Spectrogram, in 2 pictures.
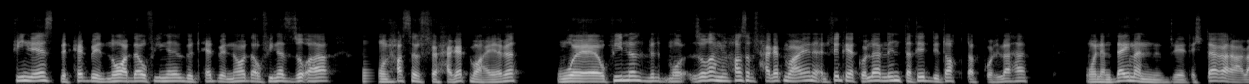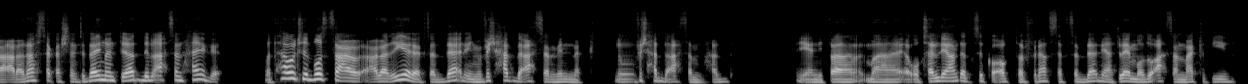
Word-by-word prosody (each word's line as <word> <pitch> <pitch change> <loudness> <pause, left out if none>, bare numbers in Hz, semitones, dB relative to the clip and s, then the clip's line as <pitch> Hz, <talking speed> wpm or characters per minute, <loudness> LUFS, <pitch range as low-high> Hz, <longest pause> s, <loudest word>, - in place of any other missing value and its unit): في 175 0 +2
ناس 175 -1 +3
بتحب 165 0 -2
النوع 150 +2 +4
ده 155 +1 +2
وفي 155 +1 -2
ناس 155 +1 +1
بتحب 145 +1 -3
النوع 140 +4 +1
ده 145 -4 -2
في 150 - -4
ناس 160 0 +1
ذوقها 155 +3 +2 0.5
منحصر 125 +5 0
في 115 -1 -3
حاجات 145 +8 +1
معيّنة، 120 +7 +1 0.4
و 135 +1 +6
وفي 185 +8 +1
ناس 195 0 +3
ب 155 -4 -5 0.2
ذوقها 175 +7 +2
منحصر 185 +1 0
في 155 - -15
حاجات 170 +2 +1
معيّنة. 175 +2 +2
الفكرة 170 +7 0
كلّها 160 +5 +1
إن 175 -1 -1
أنت 185 0 +1
تدّي 160 -5 -1
طاقتك 150 -7 -3
كلّها، 140 +7 -3 0.6
وإنك 120 -1 +1
دايمًا 125 -9 +1 0.2
تشتغل 160 - 0
على 110 -1 0
على 110 0 +1
نفسك 180 -3 -1
عشان 130 -1 -6
دايمًا 195 - +3
تقدم 185 +1 +1
أحسن 200 -1 -1
حاجة، 225 - -2 0.4
ما - - -6
تحاولش 275 -1 +3
تبُص 240 0 +3
علي 155 -3 +4
على 130 +3 +1
غيرك 190 - +3
صدقني 120 +12 0
لان 130 -5 -4
ما 120 - -3
فيش 175 - -2
حد 170 -6 -1
أحسن 145 -4 -1
منك، 115 -6 -6 0.2
وما 120 0 -6
فيش - - -4
حد 165 -3 -3
أحسن 125 -2 -4
من 105 -2 -9
حد، 115 +2 -10 0.7
يعني 110 -1 -3
ف 115 - -4 0.3
ما 115 -1 -2
وخلّي 140 +7 +1
عندك 155 0 0
ثقة 145 - -4
أكتر 120 -3 -3
في 110 - -12
نفسك 140 -6 -6
صدقني 140 +5 -2
هتلاقي 145 +6 +2
الموضوع 125 +1 0
أحسن 120 -6 -4
معاك 120 +2 -1
كتير. 125 -2 -10
150 Hz, 185 wpm, -23 LUFS, 120-170 Hz, 0.7 s, و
